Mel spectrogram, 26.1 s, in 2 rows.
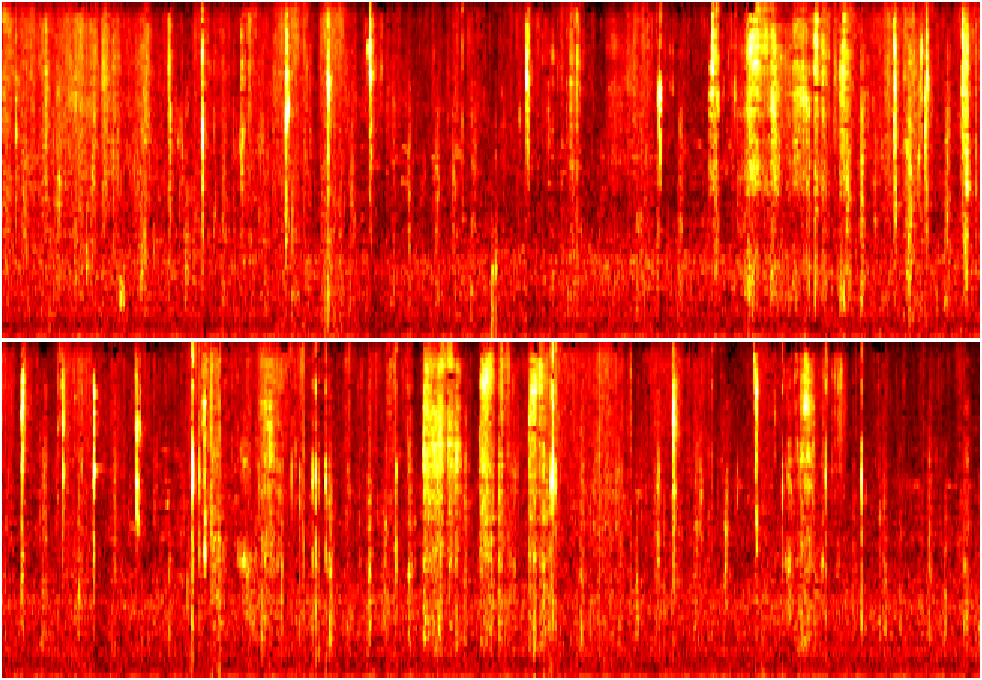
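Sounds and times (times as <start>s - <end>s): biting and chewing food: 0.0s - 26.0s.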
